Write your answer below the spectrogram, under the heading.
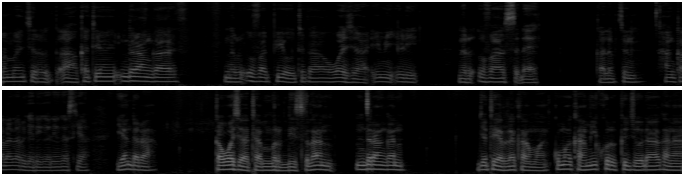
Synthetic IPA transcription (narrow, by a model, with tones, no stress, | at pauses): a˦ma˦nt͡ʃi˨ɾa˨ka˦ti˦di˦ɾa˦ŋɡa˦ | ni˨ɾu˦va˦pi˦jo˨ti˦ka˦wa˦ʒa˨ʔḭ˦mi˨ʔḭ˦ɾi˨ | ni˨ɾu˦va˦si˨da˨ | ka˨lu˨bti˦n | ha˦ŋka˦la˦la˦ɾɡa˨di˨ɡa˨de˦ɡa˦ski˦ja˦ | ja˦n˦da˨ɾa˨ | ka˦wa˦ʒa˨ta˨mu˨ɾdi˨si˨la˦n˦ | di˦ɾa˦ŋɡa˦n | d͡ʒa˦ta˦ja˨ɾda˦ka˨m˨a˨ku˦ma˦kʰa˨mi˦kʰu˦ɾku˦d͡ʒo˨da˦ka˨na˦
